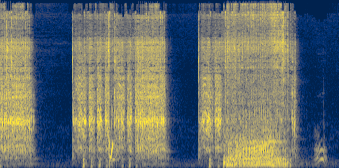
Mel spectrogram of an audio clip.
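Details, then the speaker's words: Motorcycle cranked on a charging battery with what seems to be weak spark, before carbs fitted: slow uneven cranking with metallic clunks and rattles, never catching; clunky rattle, owner plans cam chain tension adjustment. "we have noise a bit clunky Ard cam chain tension up again"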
